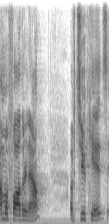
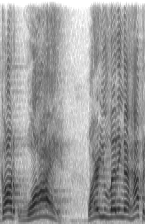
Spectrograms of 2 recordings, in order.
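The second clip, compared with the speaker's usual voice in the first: exasperated plea; 3 semitones higher, 6 dB louder than usual. Acted. Acted complaint to God.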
